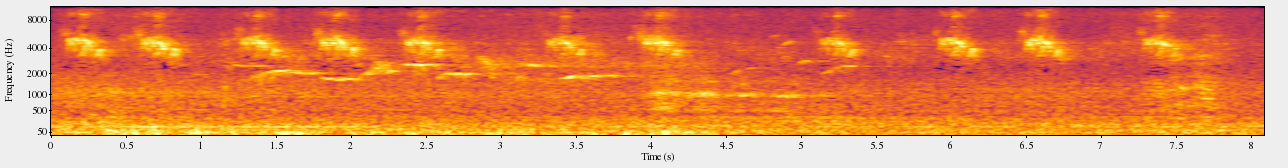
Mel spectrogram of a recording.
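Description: A small bird chirping, one high chirp repeated over and over about every half second, with a few quieter, lower whistled notes from another bird in the first half. A faint low rumble of distant road traffic runs underneath.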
